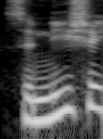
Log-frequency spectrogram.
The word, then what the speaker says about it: Sinisa: here we have sisha how's it pronounced sisha happy to happy to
